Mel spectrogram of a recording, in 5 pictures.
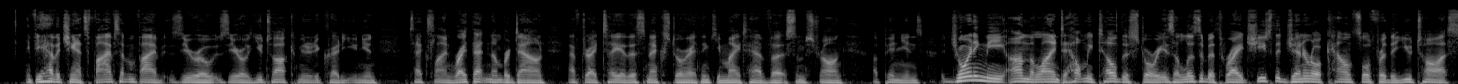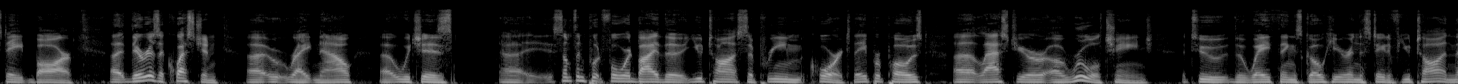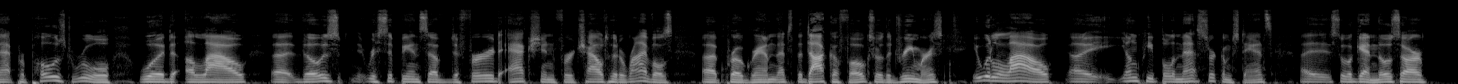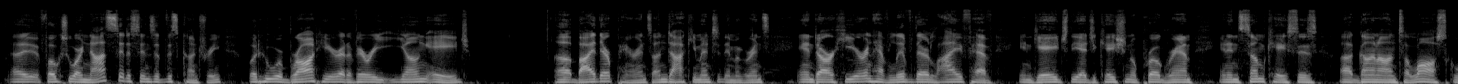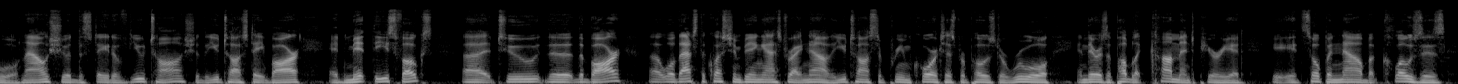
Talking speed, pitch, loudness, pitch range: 190 wpm, 110 Hz, -30 LUFS, 100-120 Hz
